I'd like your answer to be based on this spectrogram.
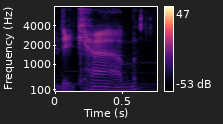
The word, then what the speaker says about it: DeKalb: I think they pronounce it DeKalb, but there's an L in there. More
